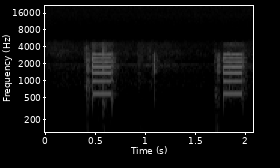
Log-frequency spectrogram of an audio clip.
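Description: Two short electronic beeps, each about a quarter of a second long and about a second and a half apart, with a few faint clicks between them.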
